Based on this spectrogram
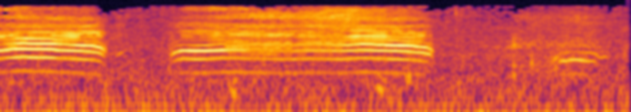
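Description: A baby cries while held in its mother's arms. Two drawn-out, fairly faint wails are separated by a short pause, and a brief whimper follows.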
